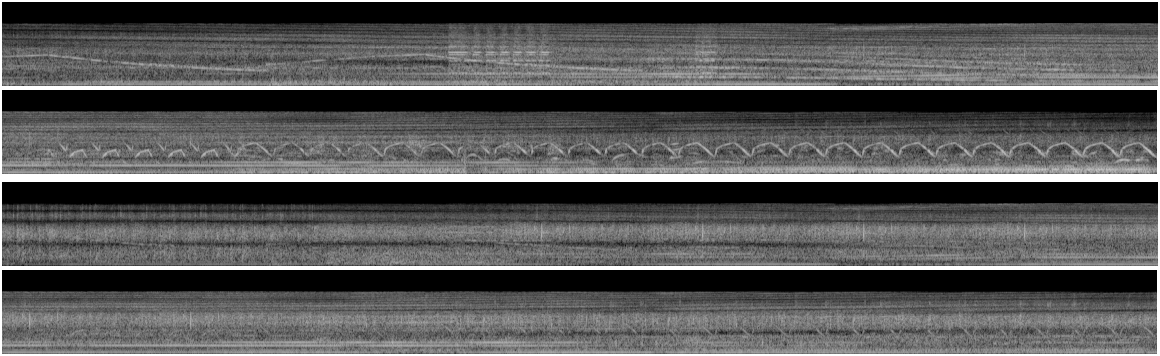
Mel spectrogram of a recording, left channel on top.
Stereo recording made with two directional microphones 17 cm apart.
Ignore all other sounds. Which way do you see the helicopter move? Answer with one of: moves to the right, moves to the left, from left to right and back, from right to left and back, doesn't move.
moves to the right.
